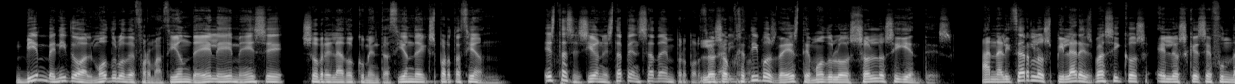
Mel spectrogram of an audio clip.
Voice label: e-learning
